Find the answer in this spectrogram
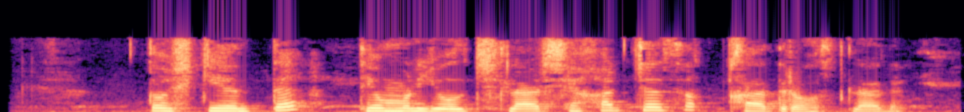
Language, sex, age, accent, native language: Uzbek, female, 18-24, Andijon, Uzbek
